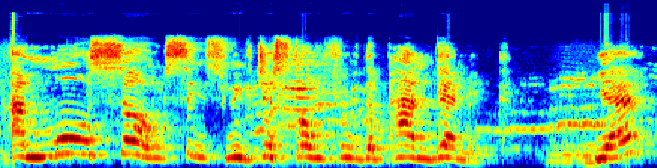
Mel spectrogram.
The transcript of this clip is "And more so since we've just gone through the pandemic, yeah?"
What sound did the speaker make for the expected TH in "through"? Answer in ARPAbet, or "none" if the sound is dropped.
TH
